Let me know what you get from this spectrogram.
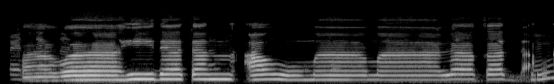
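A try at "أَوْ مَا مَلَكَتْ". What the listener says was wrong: Mimnya jangan dipanjangkan. Yang panjang mim yang pertamanya aja.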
